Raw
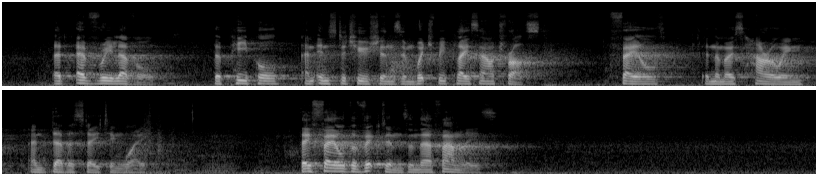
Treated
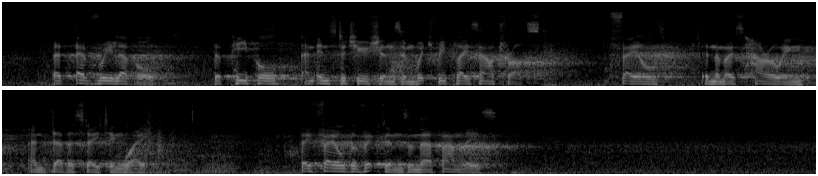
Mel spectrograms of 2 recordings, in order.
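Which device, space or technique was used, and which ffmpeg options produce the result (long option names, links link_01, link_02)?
podcast mastering chain: -af "highpass=frequency=100:poles=1,deesser=0.85,acompressor=threshold=-31dB:ratio=4,alimiter=level_in=2.5dB:limit=-24dB:level=0:latency=1:release=227,volume=-2.5dB" -ar 44100 -c:a libmp3lame -b:a 112k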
